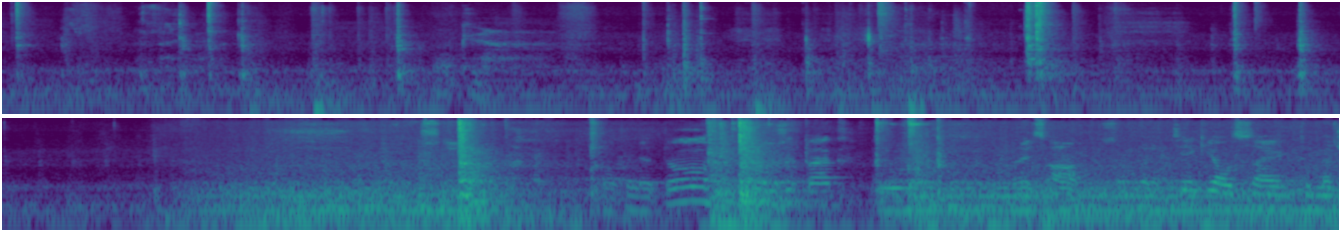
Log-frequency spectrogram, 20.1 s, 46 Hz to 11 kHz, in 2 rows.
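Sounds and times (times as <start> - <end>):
dryer drum motor and blower running: 11.2 - 20.0
dryer door and controls clicking: 11.5 - 20.0.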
